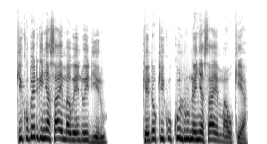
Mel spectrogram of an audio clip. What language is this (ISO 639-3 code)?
luo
